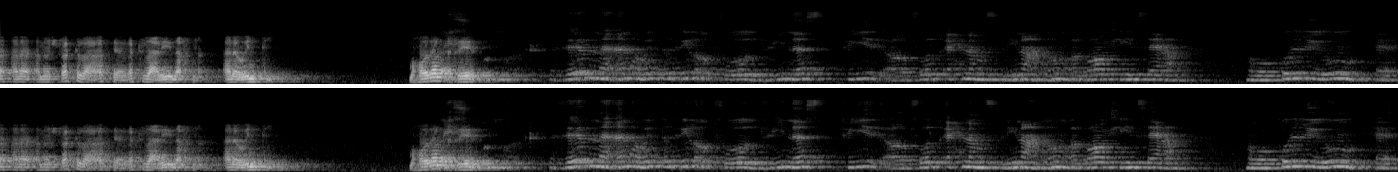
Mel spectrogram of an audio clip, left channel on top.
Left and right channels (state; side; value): normal; both; correlation 0.89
